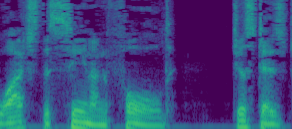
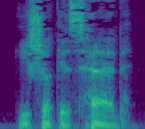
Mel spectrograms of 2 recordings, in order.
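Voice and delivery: ordinary delivery, nothing marked

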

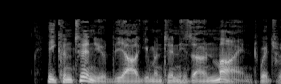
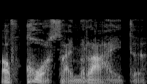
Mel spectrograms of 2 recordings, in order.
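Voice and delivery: low, slow self-satisfied reply; smug satisfaction; 7 semitones lower, 4 dB quieter, slower than usual. A narrator's reading. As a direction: settle back smugly, taking your time. Self-satisfied reply to imagined wife.

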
